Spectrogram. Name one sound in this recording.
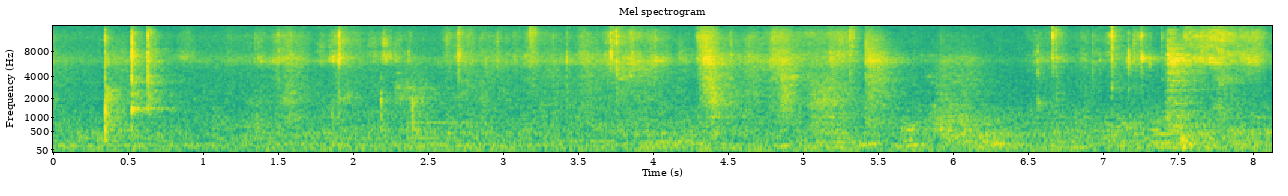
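Paper slips rustle as a man unfolds them.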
